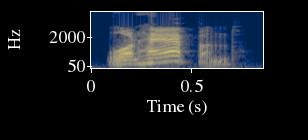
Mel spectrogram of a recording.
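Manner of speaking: high, loud, alarmed question; Phil. A narrator's reading. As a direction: ask high and startled. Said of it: "Phil asked".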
